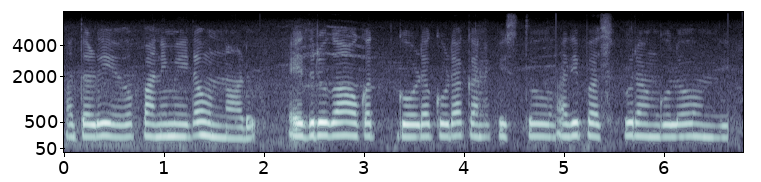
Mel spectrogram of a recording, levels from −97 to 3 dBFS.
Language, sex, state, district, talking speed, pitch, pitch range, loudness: Telugu, female, Telangana, Mahabubabad, 115 wpm, 235 Hz, 225-240 Hz, -17 LUFS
